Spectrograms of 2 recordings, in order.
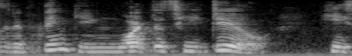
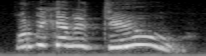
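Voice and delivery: put-on high, anxious boy's cry; high worried boy; worried Piggy voice; 6 dB louder than usual. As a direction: plead like a scared boy.

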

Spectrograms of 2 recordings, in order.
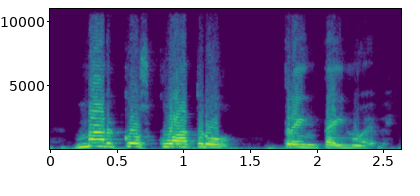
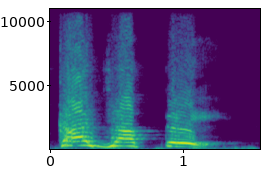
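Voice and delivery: sharp shouted command, higher; shouted rebuke; 3 semitones higher than usual. Retold or imitated. Jesus scolding the demon, a sharp shouted command. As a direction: bark the order to silence it. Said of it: "Lo reprendió, lo regañó".

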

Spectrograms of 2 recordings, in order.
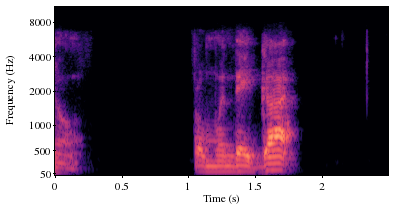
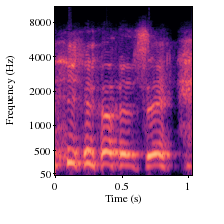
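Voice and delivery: higher and louder, laughing through it; amused laughing aside; 12 semitones higher, 8 dB louder, faster than usual. Real, not acted. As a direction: laugh while telling it. Laughing mid-story.

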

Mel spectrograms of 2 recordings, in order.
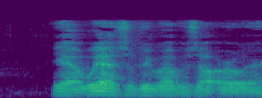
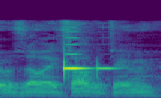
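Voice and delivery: yells it out, fast and much louder; sudden angry yell; 23 dB louder, faster than usual. Real, not acted. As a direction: bursts out shouting at the phone. Angry outburst over phone messages.

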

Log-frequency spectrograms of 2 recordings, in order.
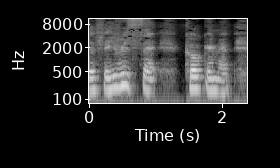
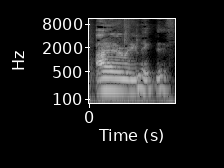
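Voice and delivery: soft repeat; 2 semitones lower, 7 dB quieter than usual. Real, not acted. Repeating her delight over the gift, soft and to herself. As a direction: murmur it again quietly.

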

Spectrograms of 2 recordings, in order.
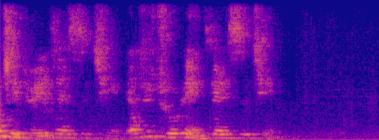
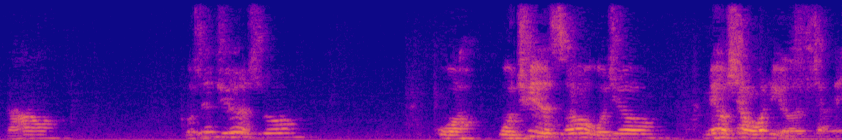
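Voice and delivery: ordinary delivery

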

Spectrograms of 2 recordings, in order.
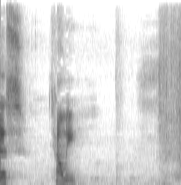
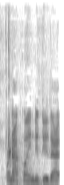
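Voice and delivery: normal talking voice

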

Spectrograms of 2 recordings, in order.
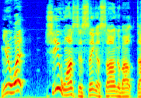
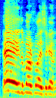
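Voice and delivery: high, loud, fast mock glee; all happy; 8 semitones higher, 9 dB louder, faster than usual. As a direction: burst in with hammed-up cheer. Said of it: "like, all happy".

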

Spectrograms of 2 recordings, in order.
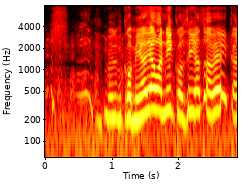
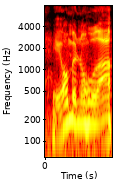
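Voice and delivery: much lower male voice scolding through giggles; lower laughing scold; 5 semitones lower than usual. Acted. Man telling drunk partner she's being filmed, low amused scold. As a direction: tease her to stop, low and amused.

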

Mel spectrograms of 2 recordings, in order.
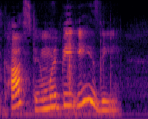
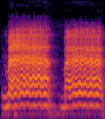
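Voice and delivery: louder, higher baa like a sheep; sheep bleat; 4 semitones higher, 7 dB louder than usual. Acted. Reading to child, a loud sheep bleat. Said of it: "bleated sheep".

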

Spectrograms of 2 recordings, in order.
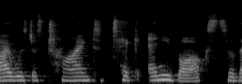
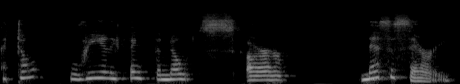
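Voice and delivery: slow, higher, halting pauses; tactful objection; 5 semitones higher, slower than usual. Retold or imitated. Coach correcting a note-taking client, slow and tactful. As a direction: pick the words slowly and carefully.

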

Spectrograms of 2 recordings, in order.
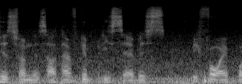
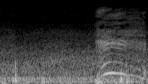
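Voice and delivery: sigh. Real, not acted. End of venting story.

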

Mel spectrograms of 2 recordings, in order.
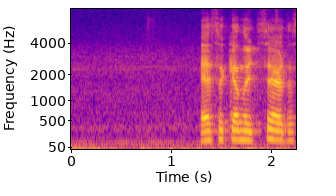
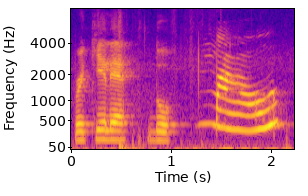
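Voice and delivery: squeaky high voice; 12 semitones higher than usual. Acted. Explains Gary is evil.

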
